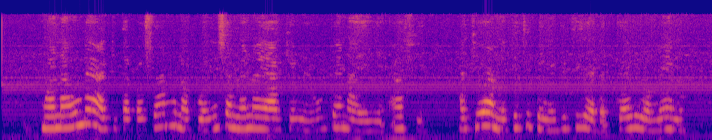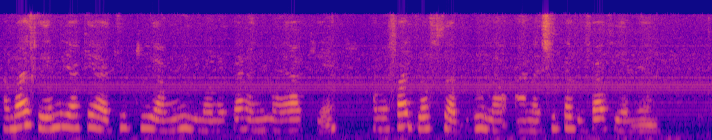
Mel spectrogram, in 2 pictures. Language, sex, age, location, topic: Swahili, male, 18-24, Nairobi, health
